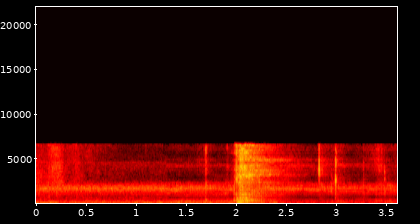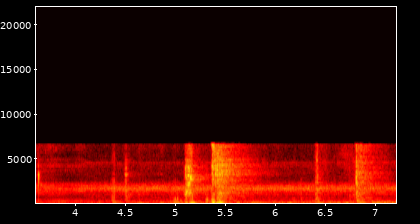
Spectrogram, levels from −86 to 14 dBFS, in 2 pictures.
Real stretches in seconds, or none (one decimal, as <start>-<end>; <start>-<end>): 0.0-1.3; 4.1-7.2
